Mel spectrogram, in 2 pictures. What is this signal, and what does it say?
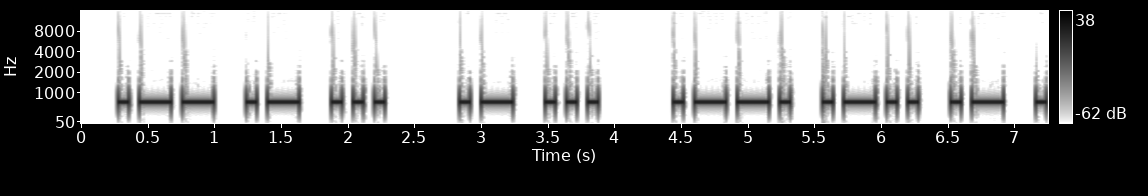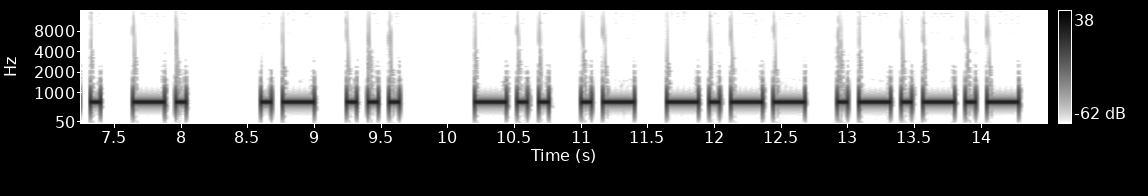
Morse code, heard as a keyed tone, about 15 wpm, 700 Hz. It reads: WAS AS PLAIN AS DAY.
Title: Sentences from Top 1000 Words - Review Part 5 - 15wpm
